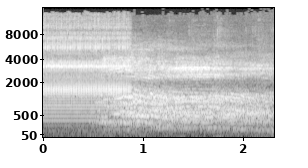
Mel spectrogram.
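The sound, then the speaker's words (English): A harsh, buzzing game show buzzer blares steadily for about two seconds, loud and rich in harmonics, its tone shifting slightly partway through before cutting off. “I even let you buzz in first.”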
